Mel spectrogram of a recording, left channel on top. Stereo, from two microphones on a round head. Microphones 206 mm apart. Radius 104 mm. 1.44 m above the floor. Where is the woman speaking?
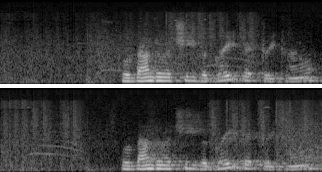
80° left, 1.2 m; by 3.1 s 40° left (ahead or behind), 3.5 m.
